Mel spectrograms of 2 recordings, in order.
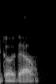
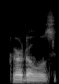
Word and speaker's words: Gödel: I keep on saying Gödel. It's actually pronounced Gödel, and I know that.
